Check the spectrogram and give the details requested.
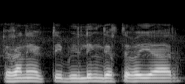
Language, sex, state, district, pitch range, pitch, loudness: Bengali, male, Assam, Hailakandi, 145-150 Hz, 150 Hz, -15 LUFS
